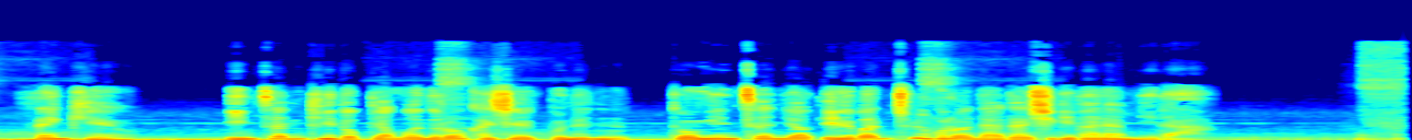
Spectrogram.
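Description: A train rolls slowly to a stop.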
